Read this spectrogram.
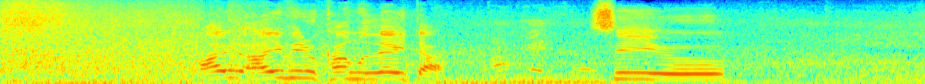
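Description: A woman speaks nearby in a conversational tone.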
